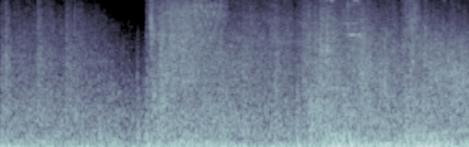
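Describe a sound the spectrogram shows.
An explosion bursts nearby with a loud blast.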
